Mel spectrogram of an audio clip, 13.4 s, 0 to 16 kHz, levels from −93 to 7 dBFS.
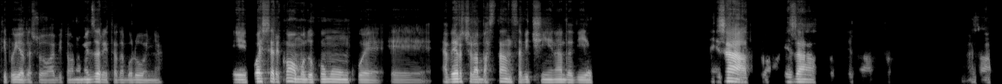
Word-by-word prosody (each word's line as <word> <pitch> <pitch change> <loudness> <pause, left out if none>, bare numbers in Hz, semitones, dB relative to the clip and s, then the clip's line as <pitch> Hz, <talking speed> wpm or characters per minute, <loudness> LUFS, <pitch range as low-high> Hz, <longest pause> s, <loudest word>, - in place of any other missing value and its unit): tipo 105 - -8
io 105 -1 +1
adesso, 95 -1 -10
abito 95 0 -14
a - - -9
una 100 0 -7
mezz'oretta 105 0 -2
da 95 0 -11
Bologna. 95 -2 -8 0.9
E 100 -1 -2
può - - +5
essere 125 - +2
comodo 110 -7 +1
comunque, 100 -4 -3
ehm, 95 -1 -16 0.2
avercela 110 0 +3
abbastanza 105 +2 -3
vicina 105 0 -3
da 100 -2 -3
dire 100 0 -4 1.7
Esatto, - - +6 0.2
esatto, 105 -2 0 0.4
esatto. - - -26 1.1
Esa - - -14
100 Hz, 110 wpm, -25 LUFS, 95-110 Hz, 1.7 s, Esatto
